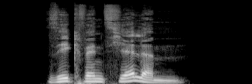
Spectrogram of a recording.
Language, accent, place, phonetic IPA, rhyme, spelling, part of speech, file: German, Germany, Berlin, [zekvɛnˈt͡si̯ɛləm], -ɛləm, sequentiellem, adjective, De-sequentiellem.ogg
- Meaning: strong dative masculine/neuter singular of sequentiell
